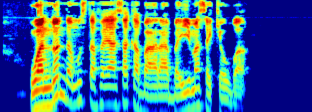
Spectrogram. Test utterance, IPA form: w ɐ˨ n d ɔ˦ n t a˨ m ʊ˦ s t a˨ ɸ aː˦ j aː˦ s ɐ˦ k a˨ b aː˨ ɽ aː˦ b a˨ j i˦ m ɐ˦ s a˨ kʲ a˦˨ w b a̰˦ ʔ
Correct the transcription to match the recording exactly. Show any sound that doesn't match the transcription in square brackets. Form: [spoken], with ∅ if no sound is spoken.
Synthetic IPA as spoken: w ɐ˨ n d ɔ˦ n [d] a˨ m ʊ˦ s t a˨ ɸ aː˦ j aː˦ s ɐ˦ k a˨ b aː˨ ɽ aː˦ b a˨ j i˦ m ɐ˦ s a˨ kʲ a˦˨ w b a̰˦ ʔ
